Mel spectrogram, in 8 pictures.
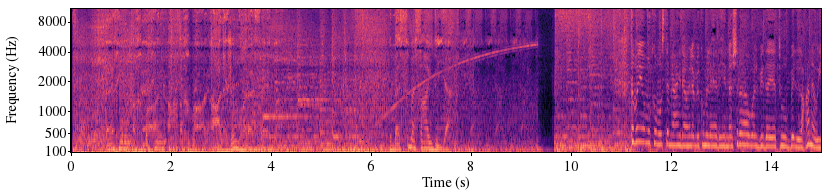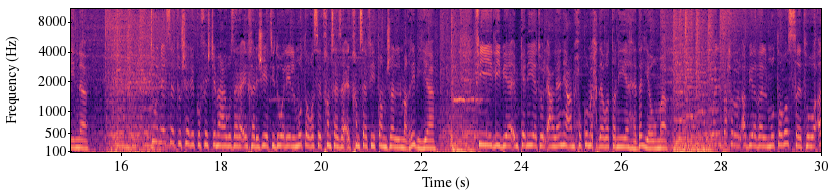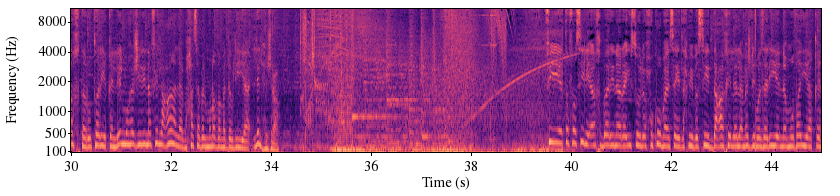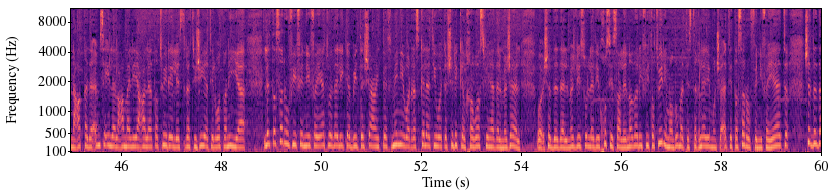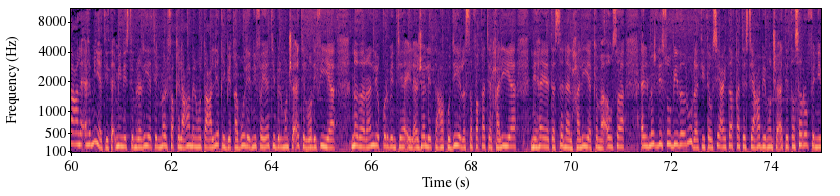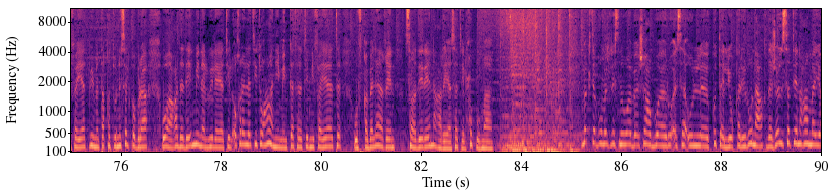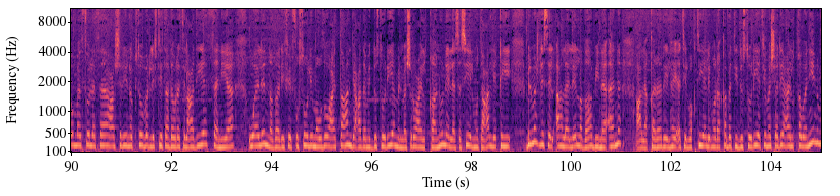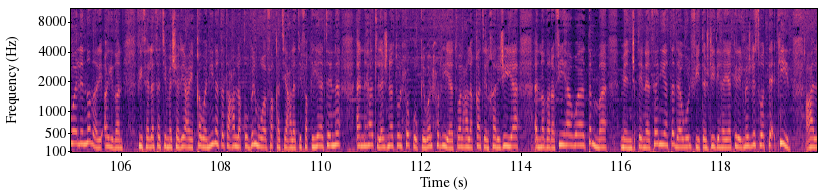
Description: Journal Info 07h00 du mercredi 7 octobre 2015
